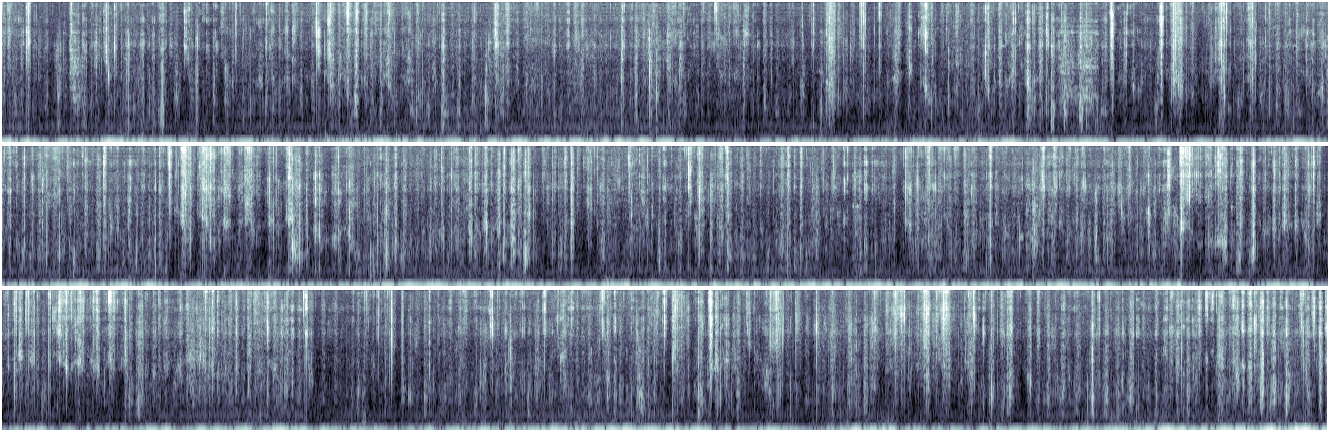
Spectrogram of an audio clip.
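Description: Close-miked crunching and chewing of crisp deep-fried samosa pastry: an irregular run of sharp crackles and clicks.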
